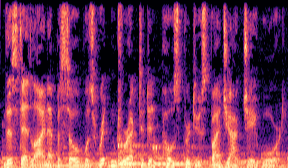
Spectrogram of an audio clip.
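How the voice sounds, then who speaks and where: A man's voice: lowish voice, normal speed. A man reading scripted end credits as announcer for a radio drama. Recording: loud music under the voice.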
